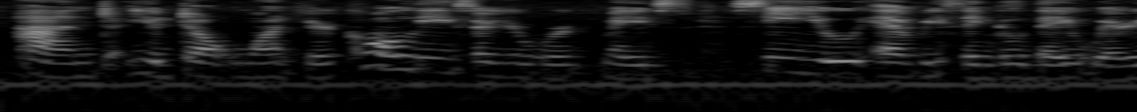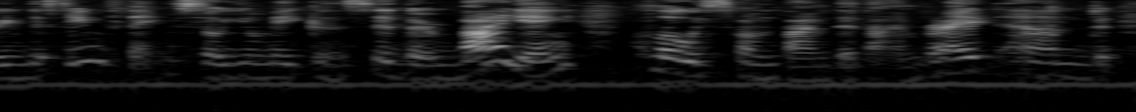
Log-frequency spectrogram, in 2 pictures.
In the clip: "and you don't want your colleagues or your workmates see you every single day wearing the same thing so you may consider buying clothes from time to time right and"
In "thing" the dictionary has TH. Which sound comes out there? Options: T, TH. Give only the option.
TH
